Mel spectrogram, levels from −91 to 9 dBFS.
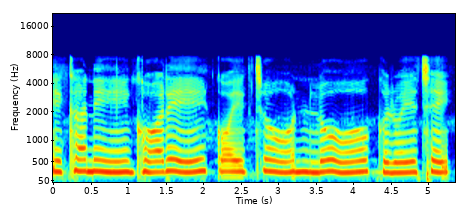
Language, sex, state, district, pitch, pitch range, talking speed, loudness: Bengali, female, West Bengal, Cooch Behar, 255 Hz, 245-265 Hz, 55 wpm, -11 LUFS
